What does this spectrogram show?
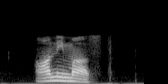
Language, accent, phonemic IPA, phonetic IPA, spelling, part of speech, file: Armenian, Eastern Armenian, /ɑniˈmɑst/, [ɑnimɑ́st], անիմաստ, adjective, Hy-անիմաստ.ogg
- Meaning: 1. meaningless, unmeaning; nonsensical 2. pointless, senseless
